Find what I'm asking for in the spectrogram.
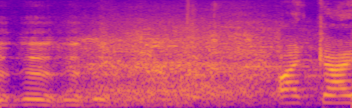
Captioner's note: Ted E laughs; audience laughs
